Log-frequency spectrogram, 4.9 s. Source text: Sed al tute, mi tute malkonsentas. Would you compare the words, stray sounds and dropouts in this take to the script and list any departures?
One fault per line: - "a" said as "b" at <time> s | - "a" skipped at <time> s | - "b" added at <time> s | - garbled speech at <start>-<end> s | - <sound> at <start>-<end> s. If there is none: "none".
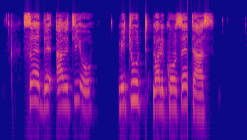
- "tute" said as "tio" at 1.5 s
- dropout at 3.7-3.8 s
